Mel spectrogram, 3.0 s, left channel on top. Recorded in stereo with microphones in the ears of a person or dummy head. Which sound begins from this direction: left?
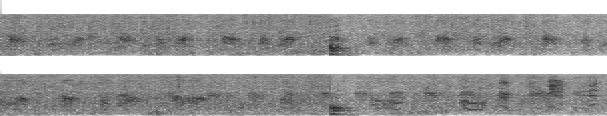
Crumpling, at 1.6 s.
